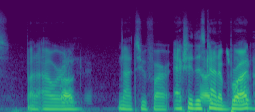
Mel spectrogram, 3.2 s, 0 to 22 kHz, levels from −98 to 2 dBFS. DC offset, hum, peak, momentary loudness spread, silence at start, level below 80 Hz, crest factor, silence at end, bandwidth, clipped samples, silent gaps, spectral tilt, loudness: under 0.1%; none; -12 dBFS; 14 LU; 0 s; -48 dBFS; 16 dB; 0 s; 7.8 kHz; under 0.1%; none; -8 dB/octave; -29 LUFS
